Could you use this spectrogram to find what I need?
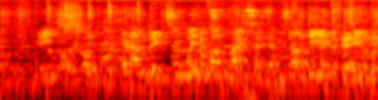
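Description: Young men talk casually nearby.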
